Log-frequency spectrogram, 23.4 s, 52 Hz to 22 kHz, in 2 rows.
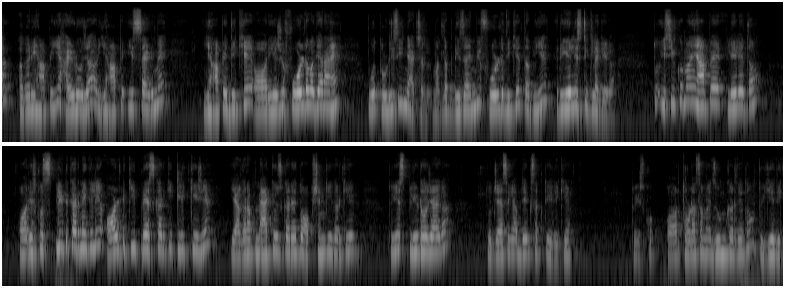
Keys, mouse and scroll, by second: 10.3 click, 10.6-14.3 drag, 14.3 alt+click, 16.7-22.0 alt+drag, 22.0 ctrl+=, 22.7 space, 23.0 click, 23.2 space.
